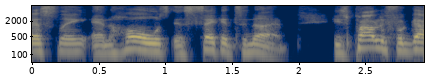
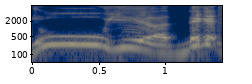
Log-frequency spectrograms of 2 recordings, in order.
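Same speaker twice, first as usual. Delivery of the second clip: put-on gravelly wrestler promo voice, higher and quieter; 6 semitones higher, 9 dB quieter than usual. Reading out a listener's pick in his voice: Macho Man Randy Savage voice. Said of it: "everyone who read this did it in his voice".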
